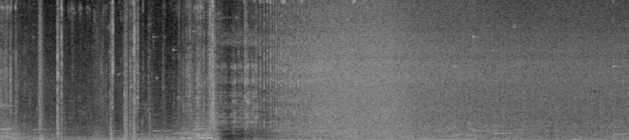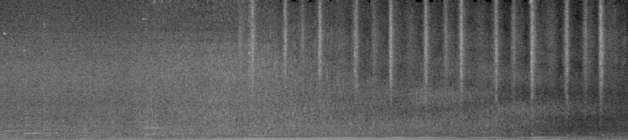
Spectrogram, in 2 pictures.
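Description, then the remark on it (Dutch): A propeller airplane's engine drones loudly for the whole stretch, its pitch shifting and rising as it takes off and then holding a steady, buzzing roar in flight. “Stap maar in het vliegtuig allemaal.”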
